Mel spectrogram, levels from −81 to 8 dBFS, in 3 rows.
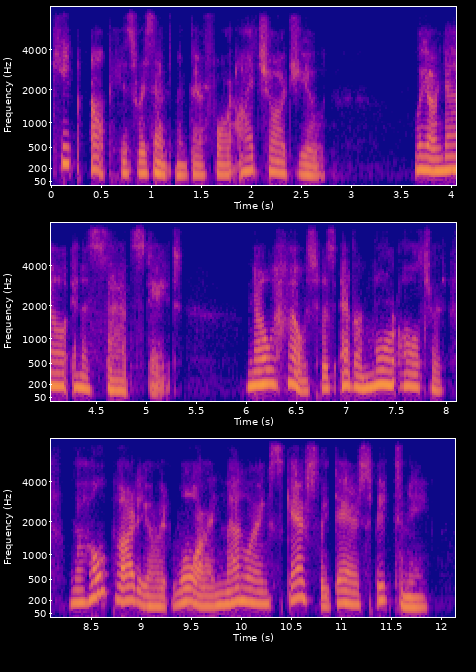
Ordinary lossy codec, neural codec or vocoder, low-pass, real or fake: Opus, 16 kbps; codec, 32 kHz, 1.9 kbps, SNAC; 7.2 kHz; fake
